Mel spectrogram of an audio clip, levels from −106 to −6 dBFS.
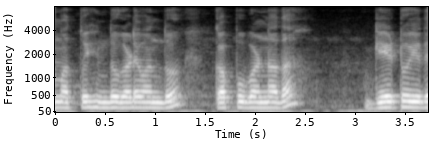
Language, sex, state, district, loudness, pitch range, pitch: Kannada, male, Karnataka, Bidar, -15 LUFS, 150-160 Hz, 155 Hz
